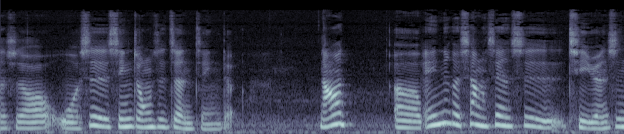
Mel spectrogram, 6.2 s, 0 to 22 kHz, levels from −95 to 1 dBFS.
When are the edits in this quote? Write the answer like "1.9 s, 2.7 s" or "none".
4.2 s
